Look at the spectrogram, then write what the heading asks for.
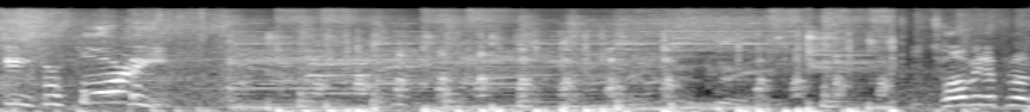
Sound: upbeat metal music; chicken clucking

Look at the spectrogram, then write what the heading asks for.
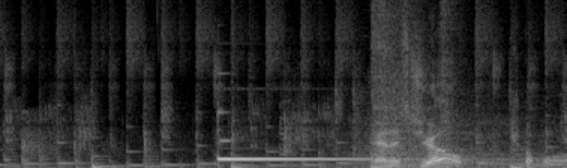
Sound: bell chimes

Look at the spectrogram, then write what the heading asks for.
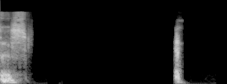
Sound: pause

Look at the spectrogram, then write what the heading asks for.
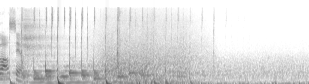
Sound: upbeat music ends; wind whooshing

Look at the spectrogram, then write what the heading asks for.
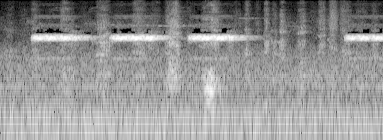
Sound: Herman panting

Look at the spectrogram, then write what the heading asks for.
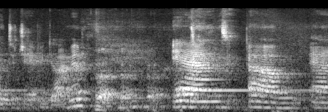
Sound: chuckles

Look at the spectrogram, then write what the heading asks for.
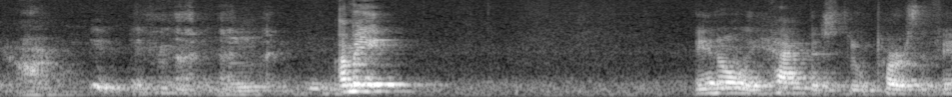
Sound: audience chuckling

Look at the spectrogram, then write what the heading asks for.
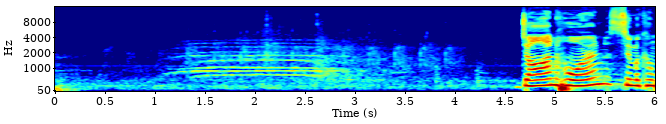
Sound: audience applauds

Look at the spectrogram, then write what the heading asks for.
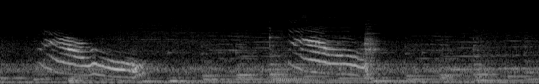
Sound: cat meowing

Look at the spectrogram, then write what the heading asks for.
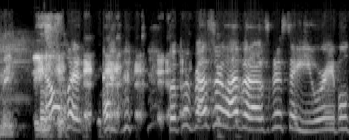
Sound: panelists laughing

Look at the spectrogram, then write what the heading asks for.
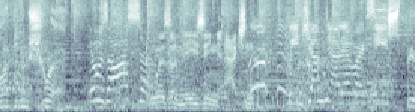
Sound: kids talking

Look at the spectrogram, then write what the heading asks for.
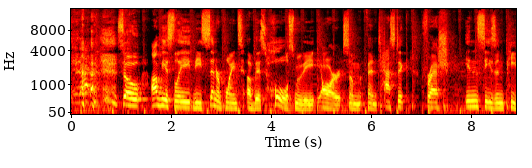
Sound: laughs

